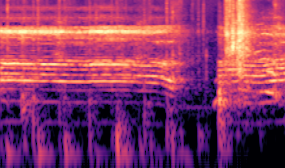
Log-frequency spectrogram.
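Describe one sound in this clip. Footsteps thud down wooden stairs.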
